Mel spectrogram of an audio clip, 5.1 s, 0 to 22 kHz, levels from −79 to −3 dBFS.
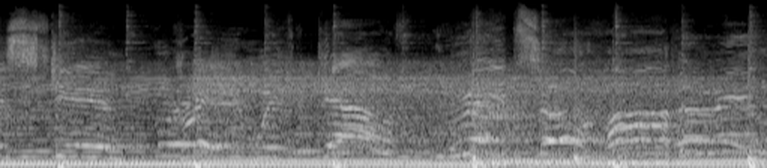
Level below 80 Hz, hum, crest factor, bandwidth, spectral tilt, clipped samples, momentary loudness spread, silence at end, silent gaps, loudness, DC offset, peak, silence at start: -28 dBFS; none; 16 dB; 17 kHz; -5.5 dB/octave; under 0.1%; 3 LU; 0 s; none; -21 LUFS; under 0.1%; -4 dBFS; 0 s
